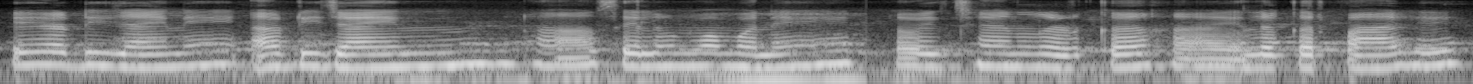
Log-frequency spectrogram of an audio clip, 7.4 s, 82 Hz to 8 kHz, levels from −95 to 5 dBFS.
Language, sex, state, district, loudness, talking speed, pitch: Hindi, female, Chhattisgarh, Bilaspur, -17 LUFS, 140 wpm, 210 Hz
